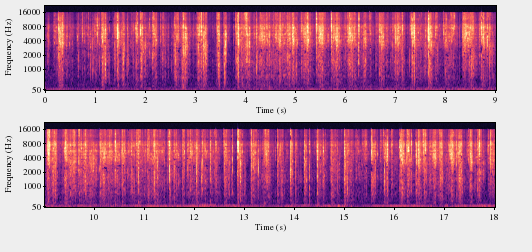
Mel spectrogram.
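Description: Leaves and twigs of a bush rubbing and scraping right against the microphone: a dense, irregular crackling rustle full of sharp clicks, over a low rumble.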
